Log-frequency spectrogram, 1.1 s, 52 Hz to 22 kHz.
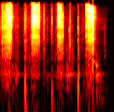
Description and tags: one use camera load1
load of a one use camera.recorded with sm 58 mic in mackie vlz and tascam da 40 dat.
one-use, load, camera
